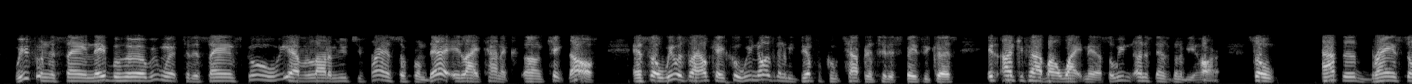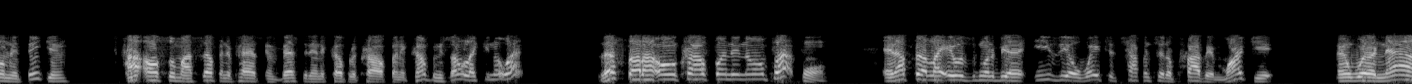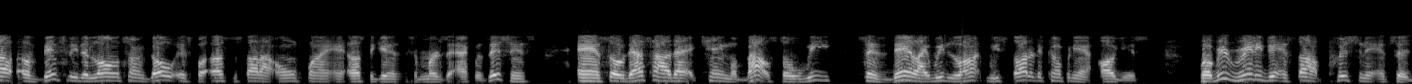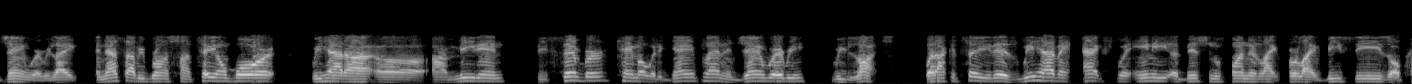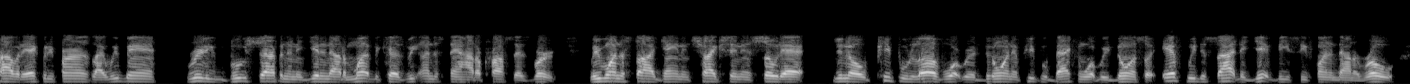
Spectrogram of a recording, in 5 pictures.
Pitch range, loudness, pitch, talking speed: 130-180 Hz, -22 LUFS, 150 Hz, 215 wpm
